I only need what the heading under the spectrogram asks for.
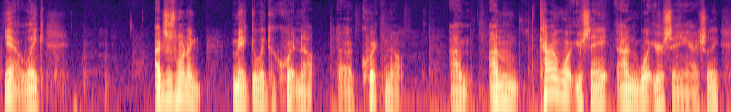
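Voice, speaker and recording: A Colombian-born man co-hosts a podcast, rambling casually about politics with plenty of restarts and fillers. His medium-pitched voice has a darkish tone and sounds animated, moving a little slowly. Soft music plays in the background.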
